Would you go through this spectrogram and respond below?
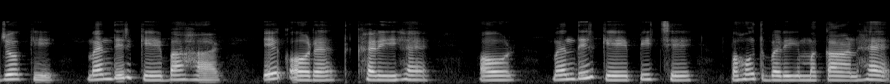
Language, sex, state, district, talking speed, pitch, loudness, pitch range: Hindi, female, Himachal Pradesh, Shimla, 110 wpm, 200 Hz, -18 LUFS, 195-220 Hz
